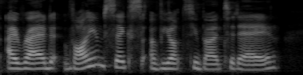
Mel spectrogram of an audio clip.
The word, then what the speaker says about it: Yotsuba: was saying this wrong I was saying it with my American Chicago accent it's yotsuba and I've been saying it yatsuba because that's just how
